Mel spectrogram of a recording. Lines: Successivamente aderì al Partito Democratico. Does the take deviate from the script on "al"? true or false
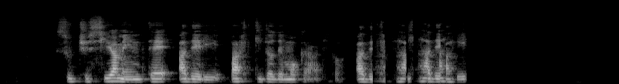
true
